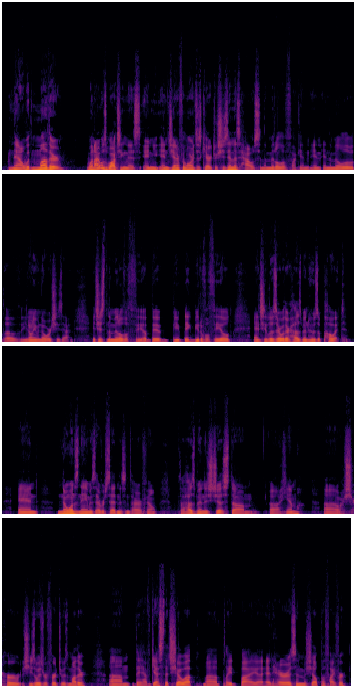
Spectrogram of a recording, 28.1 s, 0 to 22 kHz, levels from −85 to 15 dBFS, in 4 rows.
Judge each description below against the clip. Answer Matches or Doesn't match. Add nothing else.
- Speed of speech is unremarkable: Doesn't match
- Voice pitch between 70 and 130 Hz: Doesn't match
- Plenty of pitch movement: Doesn't match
